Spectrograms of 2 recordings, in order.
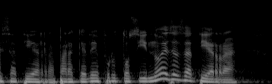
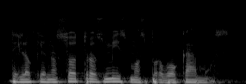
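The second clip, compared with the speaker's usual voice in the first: normal talking voice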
